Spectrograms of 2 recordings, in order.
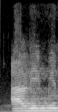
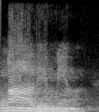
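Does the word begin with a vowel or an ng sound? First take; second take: vowel; ng sound. First: The word begins with a plain vowel sound. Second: The word begins with an ng sound.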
